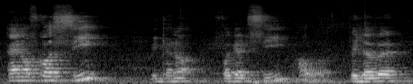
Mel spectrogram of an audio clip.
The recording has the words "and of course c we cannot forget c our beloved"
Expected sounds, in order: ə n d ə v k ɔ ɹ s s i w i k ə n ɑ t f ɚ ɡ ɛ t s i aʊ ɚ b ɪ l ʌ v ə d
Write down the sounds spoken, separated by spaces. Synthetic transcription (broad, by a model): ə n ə f k ɔ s s i w i k ə n ɑ t f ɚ ɡ ɛ t s i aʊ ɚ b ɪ l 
